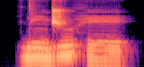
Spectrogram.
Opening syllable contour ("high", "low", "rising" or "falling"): low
